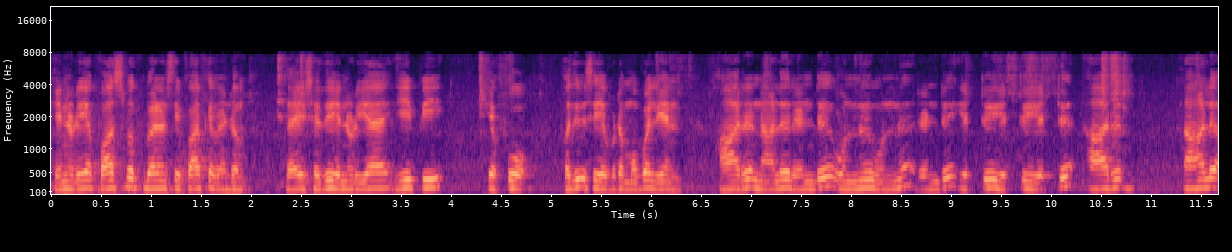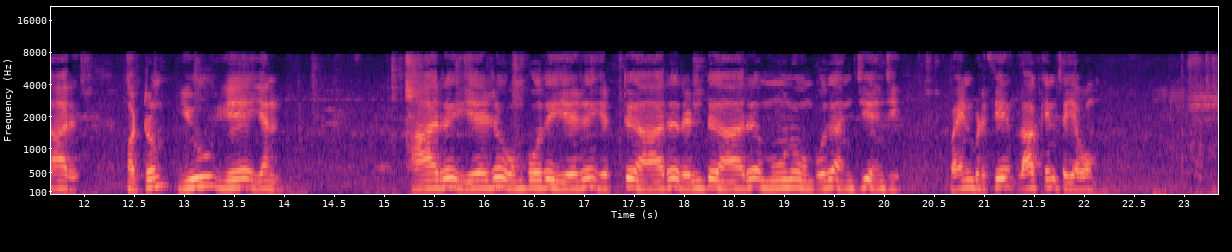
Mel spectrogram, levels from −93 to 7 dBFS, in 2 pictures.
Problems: background sounds at intervals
